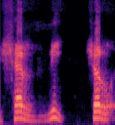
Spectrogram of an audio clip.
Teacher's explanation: शर्री के नीचे जेर है, तो ये कसरे की वजह से ना रा बारीक होगी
